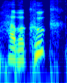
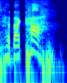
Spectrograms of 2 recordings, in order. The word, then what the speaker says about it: Habakkuk: Nobody knows how to pronounce his name. I grew up pronouncing his name Habakkuk. You too? Oh my goodness. Habakkuk. And then I went to school and they told me it was Habakkuk. So there's one part we agree, which is the Habba.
